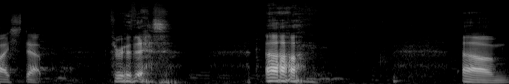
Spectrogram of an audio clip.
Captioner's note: laughs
